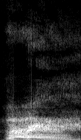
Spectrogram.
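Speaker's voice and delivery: very low, growled lion roar; long, low mock roar; lion's roar. Shown as a demonstration. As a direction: drop deep and roar out the word like a lion. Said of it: "That's like a lion's roar".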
